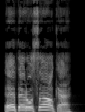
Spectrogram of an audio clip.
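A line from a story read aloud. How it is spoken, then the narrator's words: Sudden shout. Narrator (Russian): вдруг прокричал парень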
